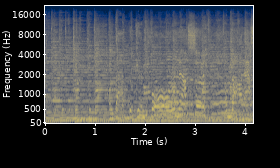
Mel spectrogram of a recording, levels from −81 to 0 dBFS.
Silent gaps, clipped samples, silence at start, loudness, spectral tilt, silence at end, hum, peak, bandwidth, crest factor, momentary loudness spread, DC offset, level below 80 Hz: none; under 0.1%; 0 s; -18 LUFS; -3.5 dB/octave; 0 s; none; -4 dBFS; over 20 kHz; 16 dB; 4 LU; under 0.1%; -52 dBFS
